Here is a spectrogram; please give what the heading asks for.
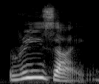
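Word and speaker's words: resign: এস আই জি এন রিজাইন এখানেও দেখো জি এন পাশাপাশি তো জি এর উচ্চারণ হবে না রিজাইন রিজাইন মানে আমরা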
